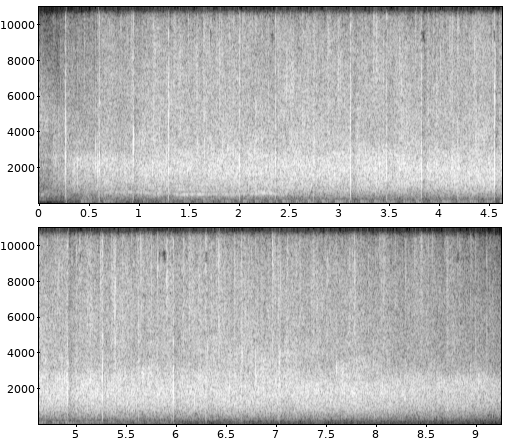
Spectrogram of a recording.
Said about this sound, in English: We didn't actually congratulate you. In the church where I served, after a baptism, people applauded because we were so happy for you.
